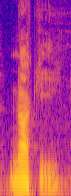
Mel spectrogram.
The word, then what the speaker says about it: Knuckey: Knuckey. That's correct, right? The K is silent. The K is silent. And it sounds like lucky.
